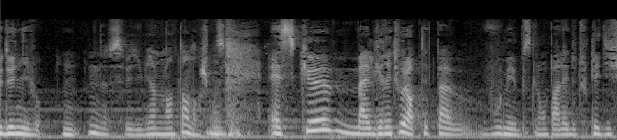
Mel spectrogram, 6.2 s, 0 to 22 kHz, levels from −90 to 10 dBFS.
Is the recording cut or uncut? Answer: cut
